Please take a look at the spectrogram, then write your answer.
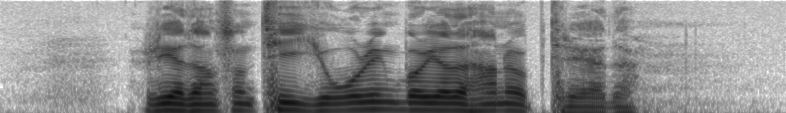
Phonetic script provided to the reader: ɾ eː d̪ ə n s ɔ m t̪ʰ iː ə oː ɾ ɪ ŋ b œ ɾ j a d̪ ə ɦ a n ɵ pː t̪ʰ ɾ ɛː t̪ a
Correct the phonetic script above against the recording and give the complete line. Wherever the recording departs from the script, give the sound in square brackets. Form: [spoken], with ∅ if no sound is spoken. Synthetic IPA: ɾ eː d̪ [a] n s ɔ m t̪ʰ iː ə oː ɾ ɪ ŋ b œ ɾ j a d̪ ə ɦ a n ɵ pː t̪ʰ ɾ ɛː [d̪] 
